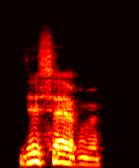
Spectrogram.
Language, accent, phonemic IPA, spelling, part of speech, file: French, Canada, /de.sɛʁv/, desserves, verb, LL-Q150 (fra)-desserves.wav
- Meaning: second-person singular present subjunctive of desservir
